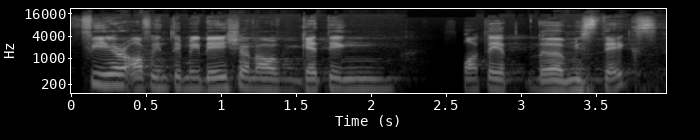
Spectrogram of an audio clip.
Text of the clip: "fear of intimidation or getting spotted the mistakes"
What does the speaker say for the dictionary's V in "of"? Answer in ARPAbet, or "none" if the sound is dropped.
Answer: F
